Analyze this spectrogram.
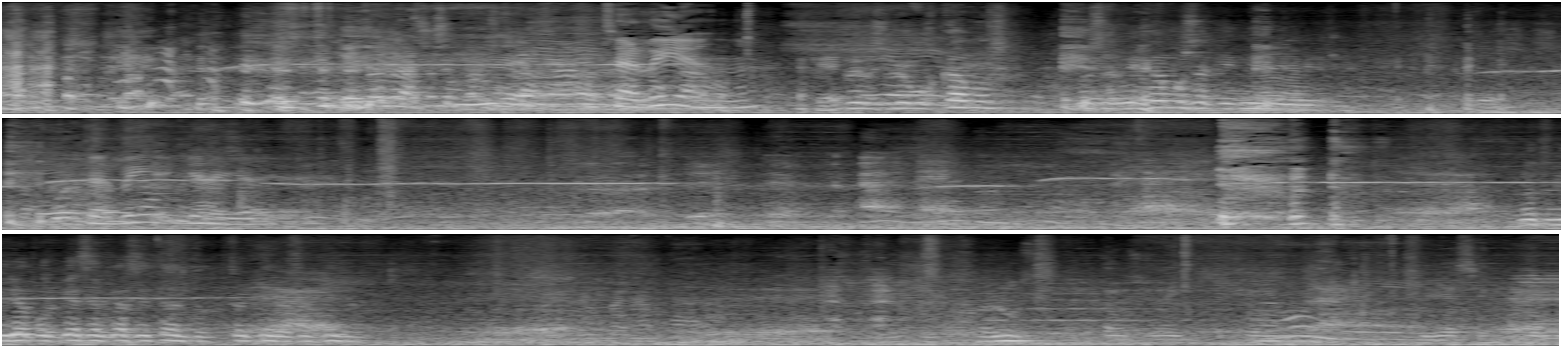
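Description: Several men and women talk close by in a crowd.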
